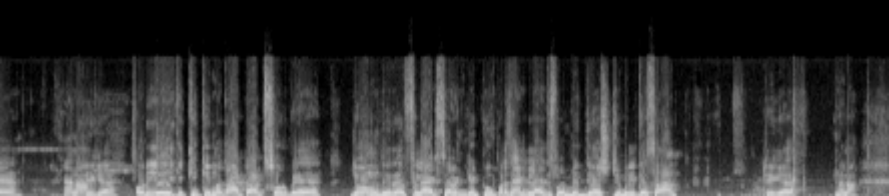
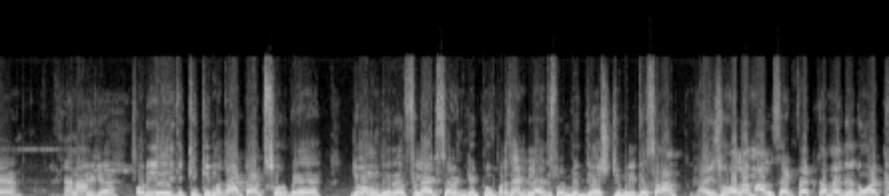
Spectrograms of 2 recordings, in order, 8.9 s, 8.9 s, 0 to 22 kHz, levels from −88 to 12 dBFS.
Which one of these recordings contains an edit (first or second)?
second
